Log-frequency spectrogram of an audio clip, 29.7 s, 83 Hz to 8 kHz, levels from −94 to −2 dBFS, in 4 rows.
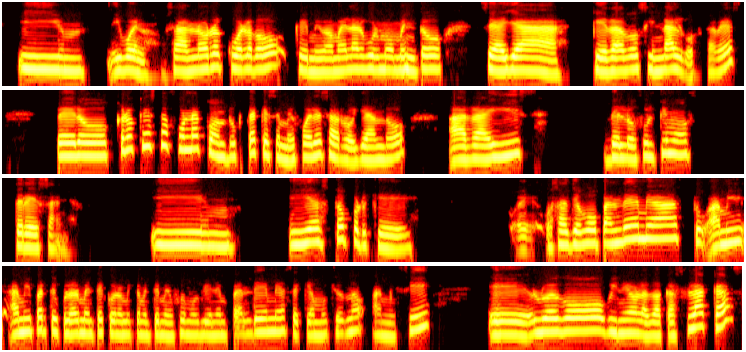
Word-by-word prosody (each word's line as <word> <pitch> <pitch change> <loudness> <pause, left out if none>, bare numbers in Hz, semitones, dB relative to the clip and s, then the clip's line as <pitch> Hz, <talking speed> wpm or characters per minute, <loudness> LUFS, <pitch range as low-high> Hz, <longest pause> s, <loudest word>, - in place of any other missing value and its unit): y, 210 -2 +1
mm, 195 -1 -2 0.2
y 185 +4 -3
bueno, 195 -5 +1 0.2
o - - -23
sea, 195 -1 +3
no 205 +2 +2
recuerdo 220 +1 +2
que 210 -2 -2
mi 185 0 -2
mamá 185 +1 -1
en 210 +1 0
algún 215 0 +1
momento 210 +1 0 0.4
se 215 - +2
haya 195 -3 +5 0.4
quedado 195 +1 +3
sin 205 -2 -2
algo, 205 -9 +2
¿sabes? 265 +11 -4 0.6
Pero 230 0 +4
creo 310 +2 +2
que 380 - 0
esta 385 +2 0
fue 325 -1 +2
una 330 +1 +3
conducta 235 -3 -1
que 240 - +1
se 220 -2 -6
me 185 0 -2
fue 215 +2 0
desarrollando 195 -2 0 0.4
a 185 +2 +5
raíz 215 +6 +2 0.8
de 200 +3 0
los 195 +1 -2
últimos 245 +2 -1 0.6
3 190 -2 +1
años. 175 -4 -11 0.7
Y 215 0 +1
mm, 200 -1 -3 0.5
y 220 +3 +2
esto 255 +3 0
porque, 190 -6 -3 1.1
eh, - - -8
o - - -6
sea, 220 -1 +2
llegó 230 +2 +2
pandemia, 300 +6 +4
tu 250 -2 -3
a 200 - +3
mí 245 +4 +2
a 205 - 0
mí 230 +1 +1
particularmente 215 -3 -1
económicamente 200 -2 -5
me 185 -1 -5
fue 205 +2 -7
muy 195 -1 -7
bien 195 0 -6
en 195 0 -7
pandemia, 230 +4 -3
sé 200 - -7
que 195 - -7
a - - -5
muchos 195 +2 -9
no, 240 +2 -4
a 200 - -7
mí 185 -1 -7
sí. 265 +5 -1 0.6
Eh, 195 -1 0
luego 235 +1 +3
vinieron 215 -1 -1
las 190 -1 0
vacas 190 0 -1
flacas 300 +3 +4
210 Hz, 155 wpm, -17 LUFS, 195-230 Hz, 1.1 s, haya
